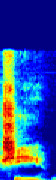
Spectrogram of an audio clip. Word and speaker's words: qi: In Chinese or in Mandarin, qi is pronounced qi with a falling tone.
